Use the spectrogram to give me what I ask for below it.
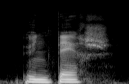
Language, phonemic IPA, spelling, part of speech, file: French, /pɛʁʃ/, perche, noun / verb, Fr-perche.ogg
- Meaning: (noun) 1. perch (type of fish) 2. pole 3. pole-vaulting; pole 4. T-bar 5. boom (for microphone etc.) 6. perch (for birds) 7. rod (unit of length) 8. probe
